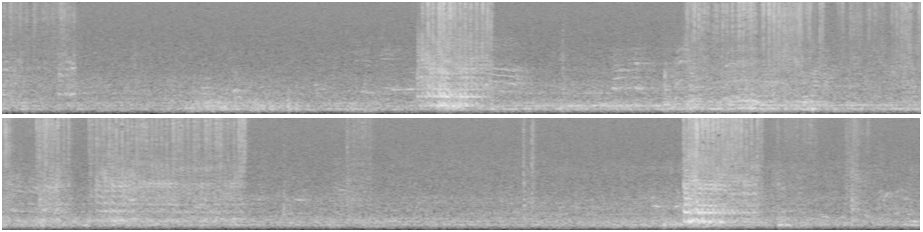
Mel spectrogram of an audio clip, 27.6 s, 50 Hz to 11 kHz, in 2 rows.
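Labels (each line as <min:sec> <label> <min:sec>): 0:00.0 A fly buzzing with wind in the background. 0:04.2
0:04.2 Indistinct human murmuring in the background. 0:06.3
0:06.2 Flies buzzing with wind in the background and indistinct human murmuring. 0:17.5
0:17.8 Wind is blowing. 0:23.9
0:24.0 Flies buzzing with wind blowing in the background. 0:25.3
0:25.4 Soft wind blowing. 0:27.6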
